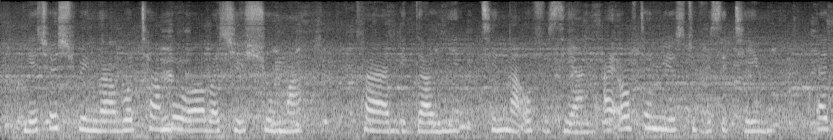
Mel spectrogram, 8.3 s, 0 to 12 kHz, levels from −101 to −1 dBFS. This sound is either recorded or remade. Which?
remade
